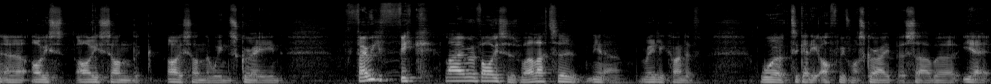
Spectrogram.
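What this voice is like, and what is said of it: Thick Black Country accent. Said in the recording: “as thick as your accent ... thick as my black country accent”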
